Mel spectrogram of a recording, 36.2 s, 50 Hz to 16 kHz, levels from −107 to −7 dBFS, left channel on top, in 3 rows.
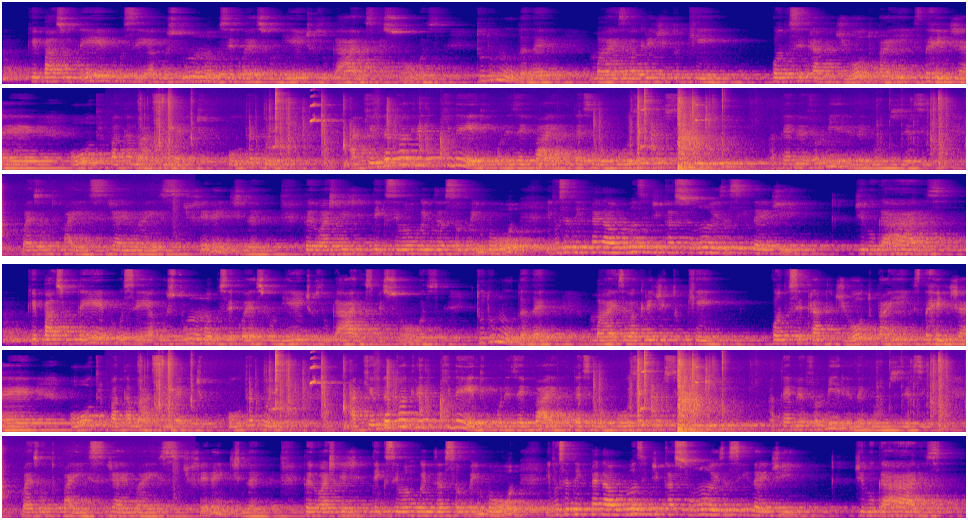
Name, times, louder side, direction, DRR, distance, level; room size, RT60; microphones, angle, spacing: voice 1, 0.3-5.4 5.9-6.8 7.3-8.9 9.6-14.6 14.9-16.1 16.4-21.2 21.6-34.1 34.8-35.8, right 1 dB, 40° right, 2 dB, 1.9 m, -40 dB
sound 1, 13.7-14.5 15.1-18.1 18.3-21.5 23.0-24.3 26.2-26.3, right 3 dB, 15° right, 0.5 m, -39 dB
24.5 x 8.5 x 5.8 m, 2.8 s
head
